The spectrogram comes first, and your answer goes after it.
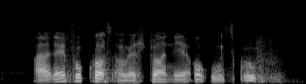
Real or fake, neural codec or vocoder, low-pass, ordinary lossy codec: fake; codec, 44.1 kHz, 2.6 kbps, SNAC; 7.2 kHz; Opus, 24 kbps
